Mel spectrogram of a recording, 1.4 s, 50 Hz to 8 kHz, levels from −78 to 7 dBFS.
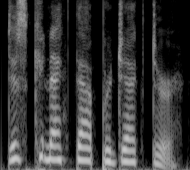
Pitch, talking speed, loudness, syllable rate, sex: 200 Hz, 125 wpm, -18 LUFS, 5.3 syllables/s, female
